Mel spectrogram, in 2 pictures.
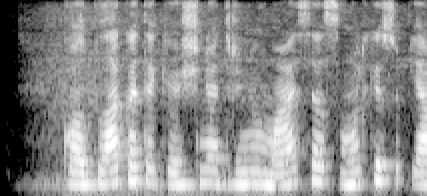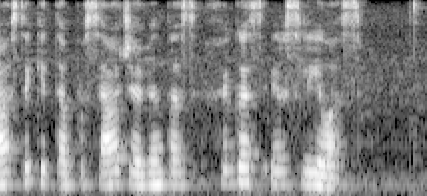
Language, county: Lithuanian, Vilnius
